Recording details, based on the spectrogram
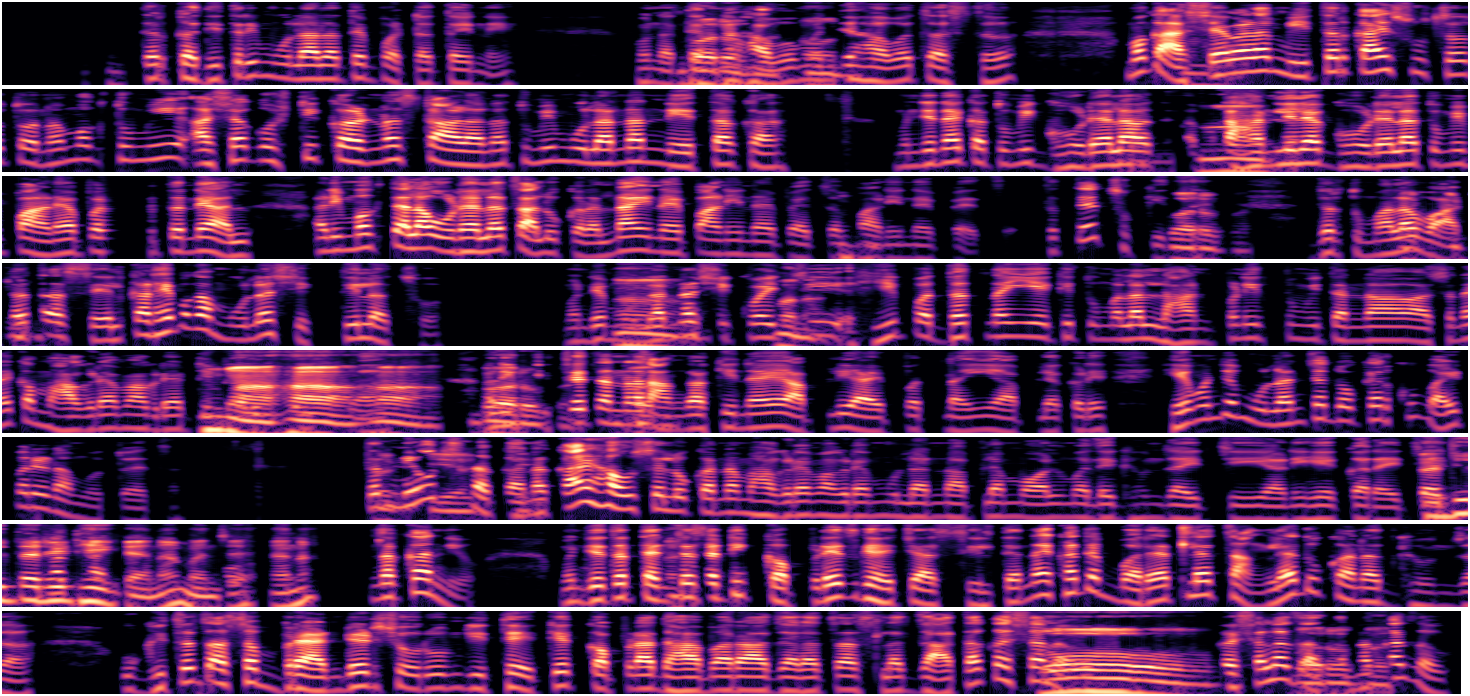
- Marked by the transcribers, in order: other background noise; other noise; tapping; drawn out: "हो"
- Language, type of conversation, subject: Marathi, podcast, तुम्हाला ‘नाही’ म्हणायचं झालं, तर तुम्ही ते कसं करता?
